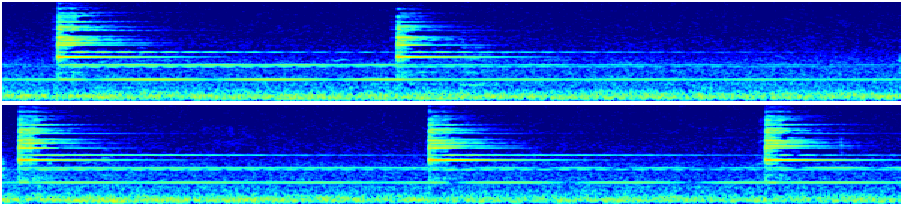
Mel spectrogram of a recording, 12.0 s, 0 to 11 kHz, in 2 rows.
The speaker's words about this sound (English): 18 fallen firefighters were honored at the ringing of the bell ceremony.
